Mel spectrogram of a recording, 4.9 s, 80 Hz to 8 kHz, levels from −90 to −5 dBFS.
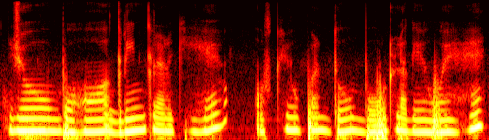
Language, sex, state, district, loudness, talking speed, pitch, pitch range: Hindi, female, Delhi, New Delhi, -16 LUFS, 160 wpm, 215 Hz, 205-230 Hz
